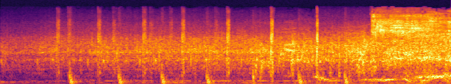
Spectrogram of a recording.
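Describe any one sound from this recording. Footsteps thud slowly and steadily on a hard floor.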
